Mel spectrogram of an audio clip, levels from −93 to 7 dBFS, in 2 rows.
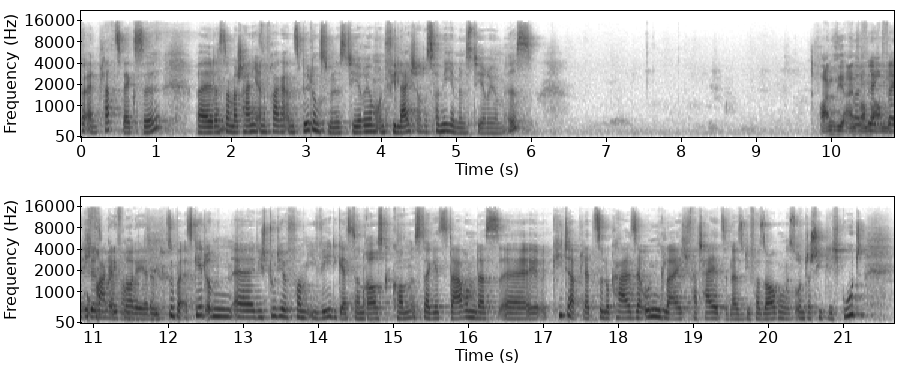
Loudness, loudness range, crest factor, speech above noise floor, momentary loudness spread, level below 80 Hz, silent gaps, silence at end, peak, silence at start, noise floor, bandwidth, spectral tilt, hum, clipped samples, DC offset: -18 LUFS; 8 LU; 18 dB; 40 dB; 6 LU; -72 dBFS; none; 0 s; -2 dBFS; 0 s; -58 dBFS; 15.5 kHz; -3.5 dB/octave; none; under 0.1%; under 0.1%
